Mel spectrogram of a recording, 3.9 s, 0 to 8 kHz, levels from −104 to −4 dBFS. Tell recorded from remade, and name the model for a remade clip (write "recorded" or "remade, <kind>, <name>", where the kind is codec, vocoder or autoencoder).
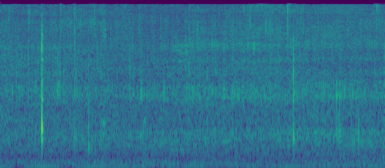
recorded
